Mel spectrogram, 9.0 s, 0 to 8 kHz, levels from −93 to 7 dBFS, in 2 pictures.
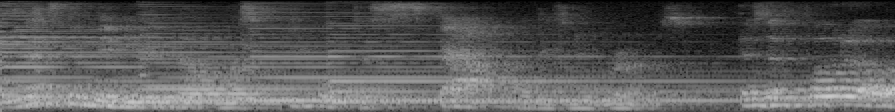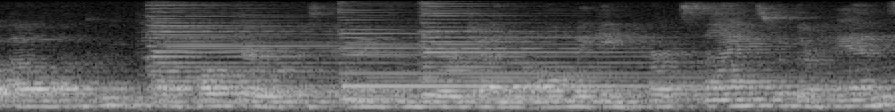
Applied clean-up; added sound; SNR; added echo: none; Harp; 5 dB; reverberation time 1.2 s.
